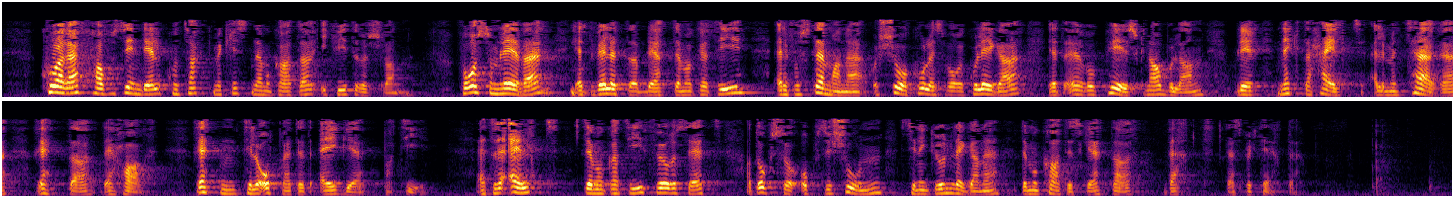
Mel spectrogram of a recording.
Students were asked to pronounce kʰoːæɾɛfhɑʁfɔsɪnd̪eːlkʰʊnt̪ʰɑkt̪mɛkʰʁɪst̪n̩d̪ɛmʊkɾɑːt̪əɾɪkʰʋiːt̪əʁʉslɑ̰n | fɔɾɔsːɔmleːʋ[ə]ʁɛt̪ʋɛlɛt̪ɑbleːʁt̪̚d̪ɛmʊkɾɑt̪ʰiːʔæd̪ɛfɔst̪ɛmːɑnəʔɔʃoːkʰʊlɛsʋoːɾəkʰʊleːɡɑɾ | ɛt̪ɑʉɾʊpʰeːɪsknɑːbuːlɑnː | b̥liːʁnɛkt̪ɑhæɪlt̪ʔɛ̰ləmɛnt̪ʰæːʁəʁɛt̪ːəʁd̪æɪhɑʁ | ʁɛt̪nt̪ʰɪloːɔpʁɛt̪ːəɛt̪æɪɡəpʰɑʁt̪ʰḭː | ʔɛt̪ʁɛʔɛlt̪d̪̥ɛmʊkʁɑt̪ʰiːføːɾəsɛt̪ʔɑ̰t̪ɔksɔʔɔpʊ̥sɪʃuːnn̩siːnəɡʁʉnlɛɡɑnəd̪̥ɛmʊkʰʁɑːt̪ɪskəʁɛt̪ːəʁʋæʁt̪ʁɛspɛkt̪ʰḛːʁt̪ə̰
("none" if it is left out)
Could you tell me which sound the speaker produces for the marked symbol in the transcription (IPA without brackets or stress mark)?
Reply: ə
